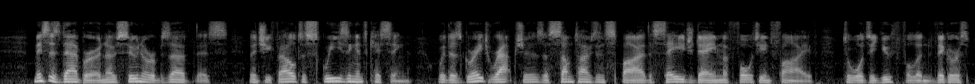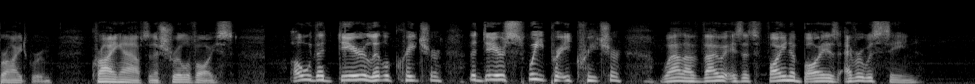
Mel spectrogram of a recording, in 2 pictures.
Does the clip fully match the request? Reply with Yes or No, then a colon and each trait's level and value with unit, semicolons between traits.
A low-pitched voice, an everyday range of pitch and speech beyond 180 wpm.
No: low, 115 Hz; wide, 7.7 semitones; average, 190 wpm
